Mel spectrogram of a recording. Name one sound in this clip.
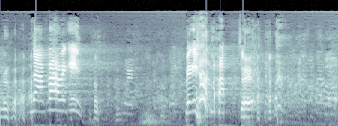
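A young woman sings loudly through a microphone.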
